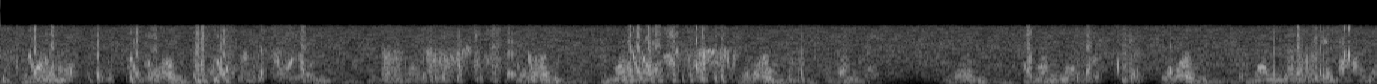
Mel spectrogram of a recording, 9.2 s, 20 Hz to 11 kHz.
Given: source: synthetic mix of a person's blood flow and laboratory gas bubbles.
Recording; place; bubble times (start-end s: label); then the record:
Doppler ultrasound of blood flow; precordium
0.00-0.12 s: bubbles
0.16-0.51 s: bubbles
0.56-0.77 s: bubbles
0.83-1.10 s: bubbles
1.29-2.09 s: bubbles
2.53-3.74 s: bubbles
4.12-4.93 s: bubbles
5.23-5.39 s: bubbles
6.81-6.91 s: bubbles
7.16-7.35 s: bubbles
7.41-7.65 s: bubbles
7.77-7.86 s: bubbles
8.25-8.31 s: bubbles
8.46-9.11 s: bubbles
From the record:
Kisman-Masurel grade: 332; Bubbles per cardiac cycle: rolling drumbeat, 9 or more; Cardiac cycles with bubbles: 50 to 99%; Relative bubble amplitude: moderate (0.250 to 0.450); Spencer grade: 3 (all of the cardiac periods contain showers or single bubble signals, but not dominating or overriding the cardiac motion signals); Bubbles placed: anywhere in the cardiac cycle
